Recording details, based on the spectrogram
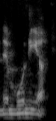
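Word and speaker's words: pneumonia: देख लेना है कि पी इसमें साइलेंट होता है निमोनिया, ठीक है?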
